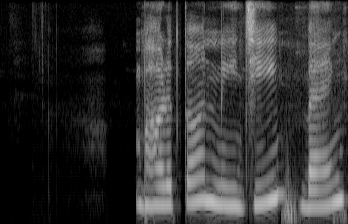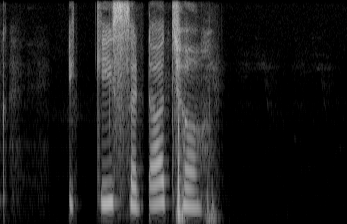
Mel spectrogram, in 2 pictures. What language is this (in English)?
Magahi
